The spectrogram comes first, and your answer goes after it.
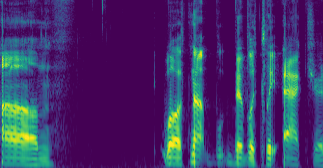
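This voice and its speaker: A man's fairly low, bright, sharp voice with vocal fry at a moderate pace, dry and close with no echo. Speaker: vtuber streamer. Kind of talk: casual live stream chat. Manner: hesitant, many fillers; soft in this room.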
